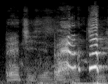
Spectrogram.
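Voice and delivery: very high-pitched mock impression; Cortana. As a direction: put on a high falsetto computer-companion voice. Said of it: "How about your Cortana?".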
